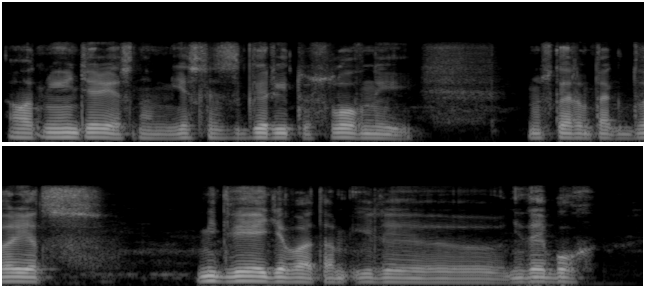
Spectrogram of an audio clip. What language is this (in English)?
Russian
